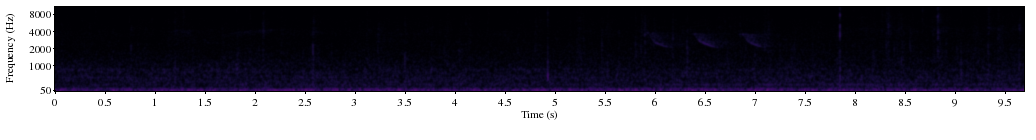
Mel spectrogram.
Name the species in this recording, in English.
Eastern Wood-Pewee, Tufted Titmouse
